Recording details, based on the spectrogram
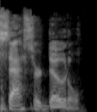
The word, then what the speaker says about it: sacerdotal: The word is sacerdotal.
